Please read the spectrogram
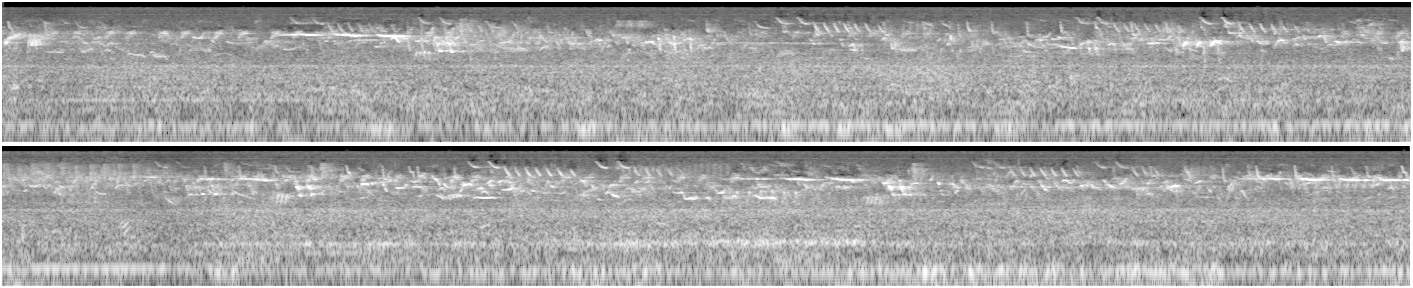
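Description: Small birds chirping and singing throughout, with quick repeated notes and trills, over a steady low hum.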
